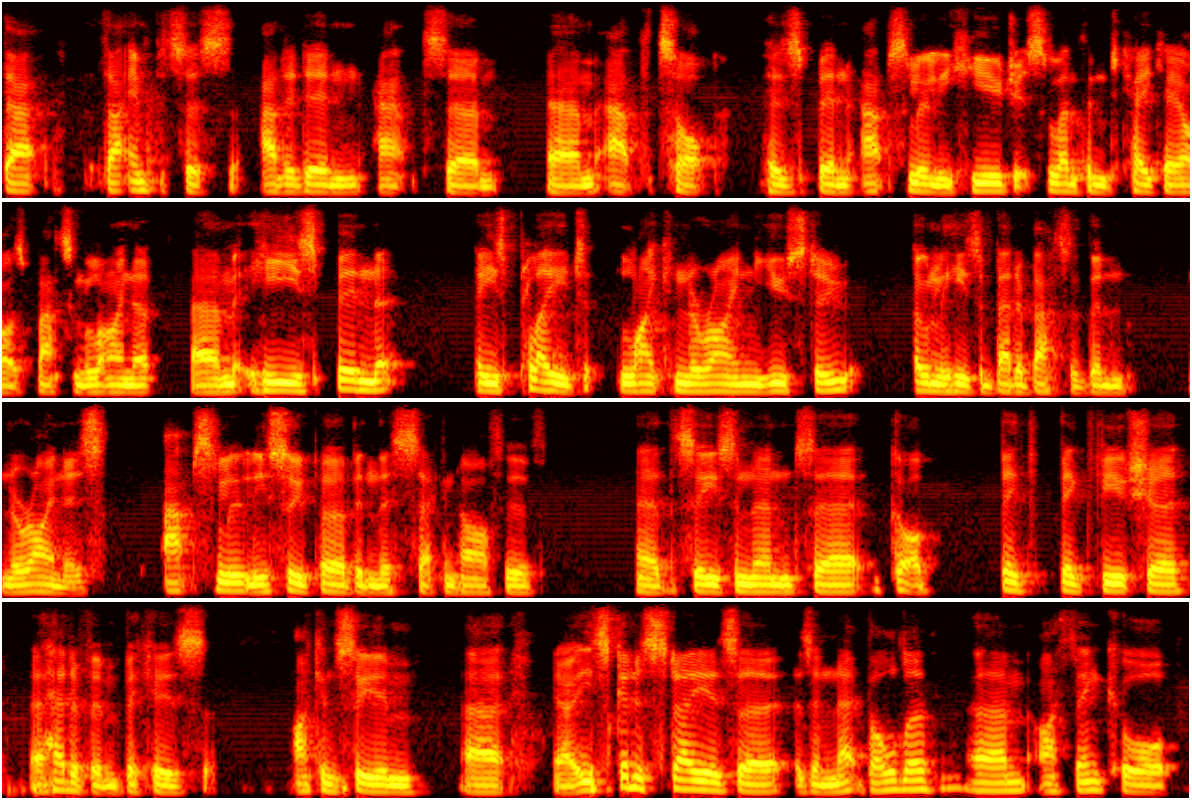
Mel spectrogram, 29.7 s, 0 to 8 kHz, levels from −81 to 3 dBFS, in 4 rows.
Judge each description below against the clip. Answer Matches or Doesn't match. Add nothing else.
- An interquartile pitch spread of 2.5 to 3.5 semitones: Matches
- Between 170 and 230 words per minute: Doesn't match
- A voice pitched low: Matches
